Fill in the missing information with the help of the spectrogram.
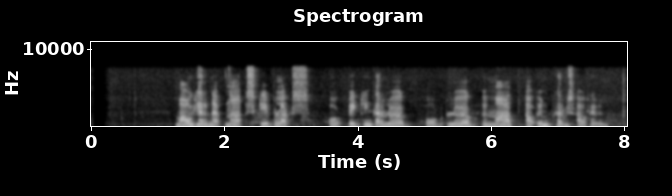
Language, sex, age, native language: Icelandic, female, 50-59, Icelandic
